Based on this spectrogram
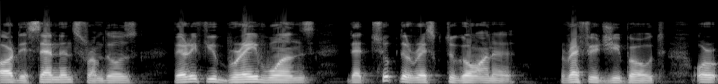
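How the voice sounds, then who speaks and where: A man with a slight Armenian accent speaks at a fairly low pitch and fairly slow pace. His intonation is fairly even, and the background is quiet. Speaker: filmmaker and activist. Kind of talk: interview.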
